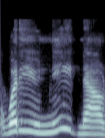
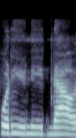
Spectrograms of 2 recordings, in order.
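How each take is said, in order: First: It is said in a gentle, caring tone. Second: It is said in an annoyed, angry tone.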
